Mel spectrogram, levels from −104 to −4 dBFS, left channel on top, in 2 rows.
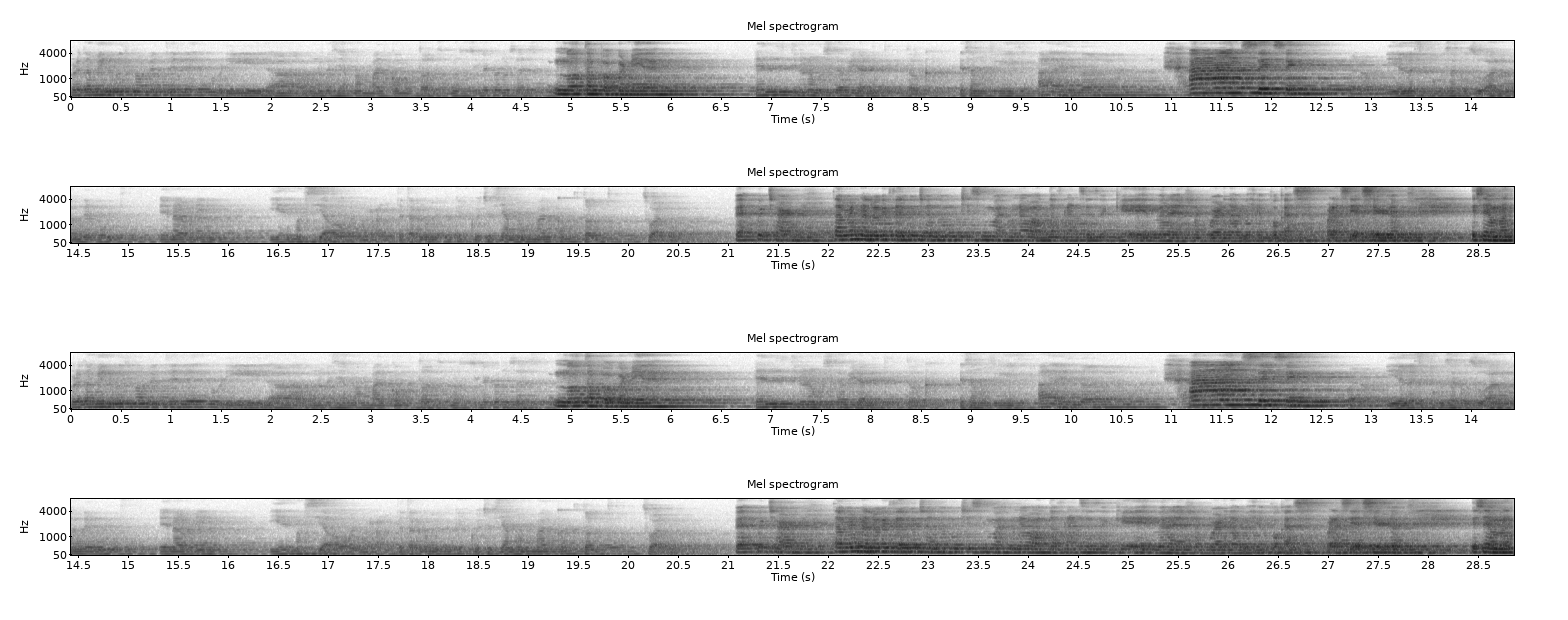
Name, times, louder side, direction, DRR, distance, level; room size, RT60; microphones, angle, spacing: voice 1, 0.0-4.6 6.8-11.8 12.8-14.9 15.3-15.9 16.4-19.7 20.2-20.5, equal, ahead, -4 dB, 0.4 m, -37 dB
voice 2, 4.8-6.1 10.9-12.5 21.1-28.8, left 1 dB, 20° left, -1 dB, 0.9 m, -25 dB
13.5 x 4.7 x 2.9 m, 2.8 s
head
